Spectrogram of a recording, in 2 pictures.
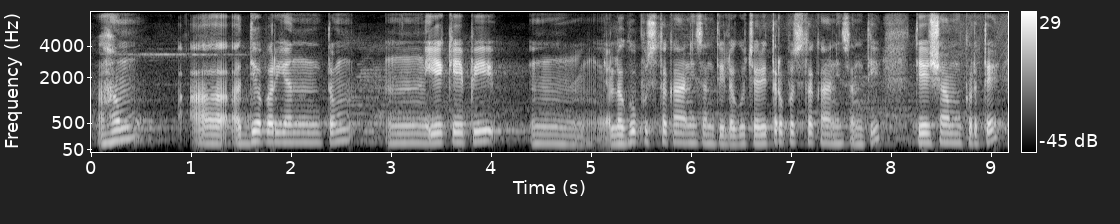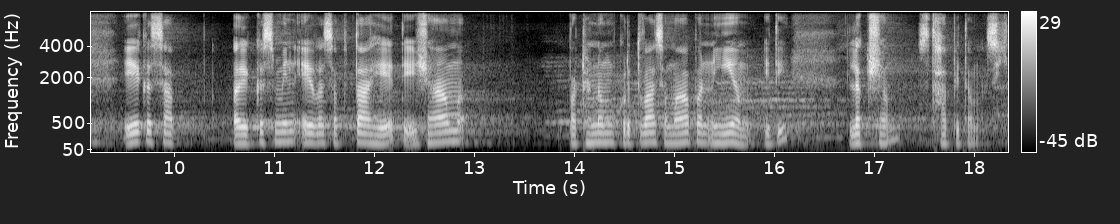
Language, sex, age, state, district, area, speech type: Sanskrit, male, 18-30, Maharashtra, Satara, rural, spontaneous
